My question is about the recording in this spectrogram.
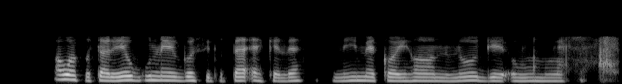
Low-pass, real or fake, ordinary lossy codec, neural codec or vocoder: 3.6 kHz; fake; none; codec, 16 kHz, 2 kbps, FunCodec, trained on LibriTTS, 25 frames a second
